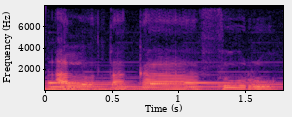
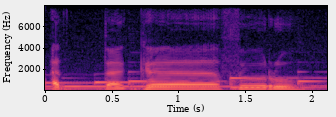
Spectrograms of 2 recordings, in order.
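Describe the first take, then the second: First: An "l" sound is heard before the "t". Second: The "l" blends into a doubled "t". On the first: The speaker calls it wrong. "aslinya membacanya seperti ini" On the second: The speaker calls it right. "alif lamnya ini melebur ke huruf ta"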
